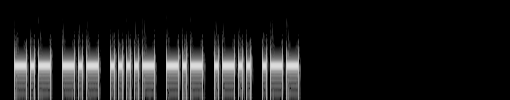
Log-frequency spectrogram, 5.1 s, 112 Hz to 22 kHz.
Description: Morse code, heard as a keyed tone, about 30 wpm, 700 Hz. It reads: KK4KLW
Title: USA Call Signs Repeated 3x 30wpm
